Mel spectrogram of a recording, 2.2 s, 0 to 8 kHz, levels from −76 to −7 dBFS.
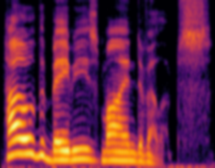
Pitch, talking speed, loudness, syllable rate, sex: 175 Hz, 140 wpm, -16 LUFS, 3.9 syllables/s, male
